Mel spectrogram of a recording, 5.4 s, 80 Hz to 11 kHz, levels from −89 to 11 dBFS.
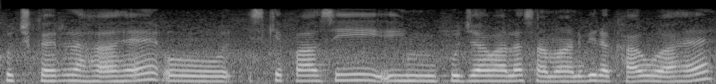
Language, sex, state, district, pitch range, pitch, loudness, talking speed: Hindi, female, Haryana, Jhajjar, 195-215 Hz, 205 Hz, -14 LUFS, 180 wpm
